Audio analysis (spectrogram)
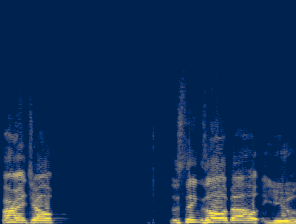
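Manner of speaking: rally the crowd; host call-out. Real, not acted.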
